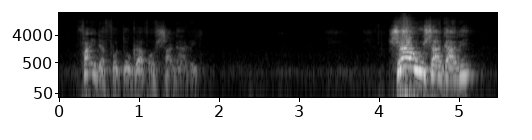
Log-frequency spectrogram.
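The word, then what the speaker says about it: Shehu Shagari: Shu. Shagari. Shu is spelled S H E H U. Shagari is S H A G A R I.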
